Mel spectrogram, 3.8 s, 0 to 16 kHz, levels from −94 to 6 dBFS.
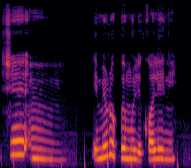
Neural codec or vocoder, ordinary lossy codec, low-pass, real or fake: none; none; 14.4 kHz; real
